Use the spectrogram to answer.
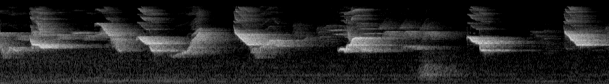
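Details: Long song of a red-cowled cardinal: loud swooping whistled phrases, each a steep downslur into a held note, about one a second, over a faint low murmur in the background.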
